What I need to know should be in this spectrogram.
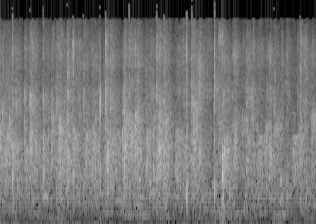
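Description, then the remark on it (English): A crowd at a storytelling event applauds steadily after a story about birds, many hands clapping in a dense, continuous patter that holds at an even level throughout, with no voices rising above it. “Round of applause”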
